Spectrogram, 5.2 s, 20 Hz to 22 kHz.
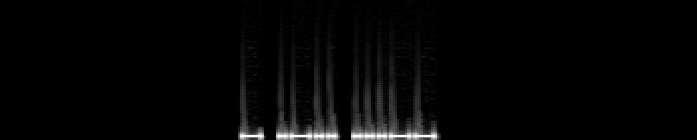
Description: Morse code, heard as a keyed tone, about 28 wpm, 700 Hz. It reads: TL3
